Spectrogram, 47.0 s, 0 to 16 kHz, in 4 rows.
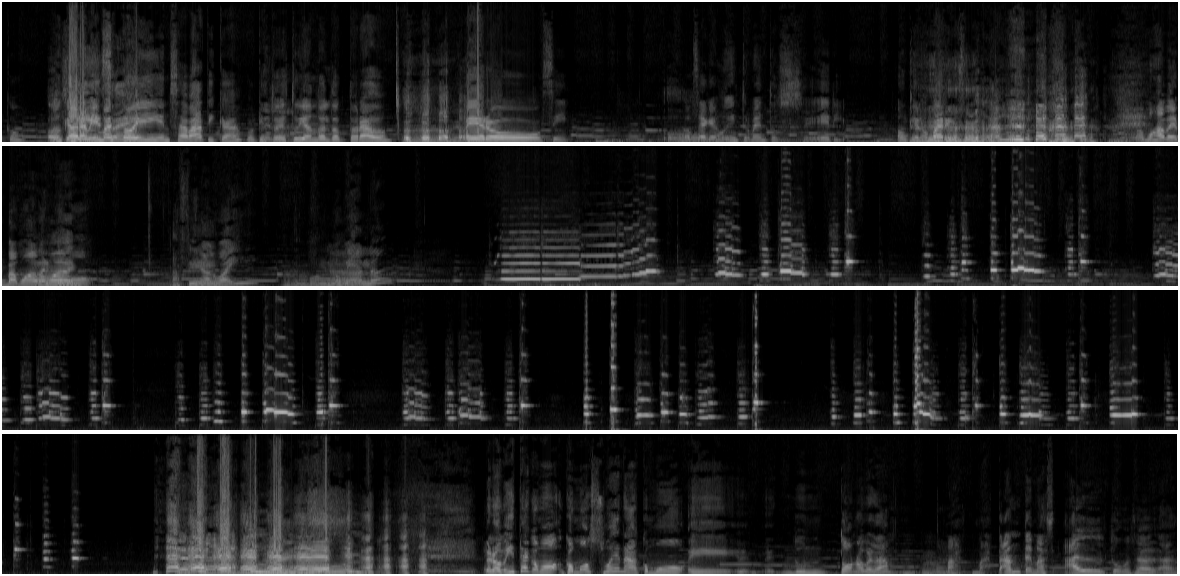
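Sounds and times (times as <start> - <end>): solo piccolo: 16.6 - 24.7.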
